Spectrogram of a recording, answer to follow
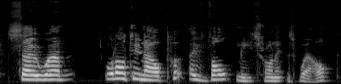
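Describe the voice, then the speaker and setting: A man's voice: high voice, lively intonation, a little fast, dull audio. A British man hosting a hobby electronics video, talking through a hands-on demonstration in a chatty, matter-of-fact way.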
